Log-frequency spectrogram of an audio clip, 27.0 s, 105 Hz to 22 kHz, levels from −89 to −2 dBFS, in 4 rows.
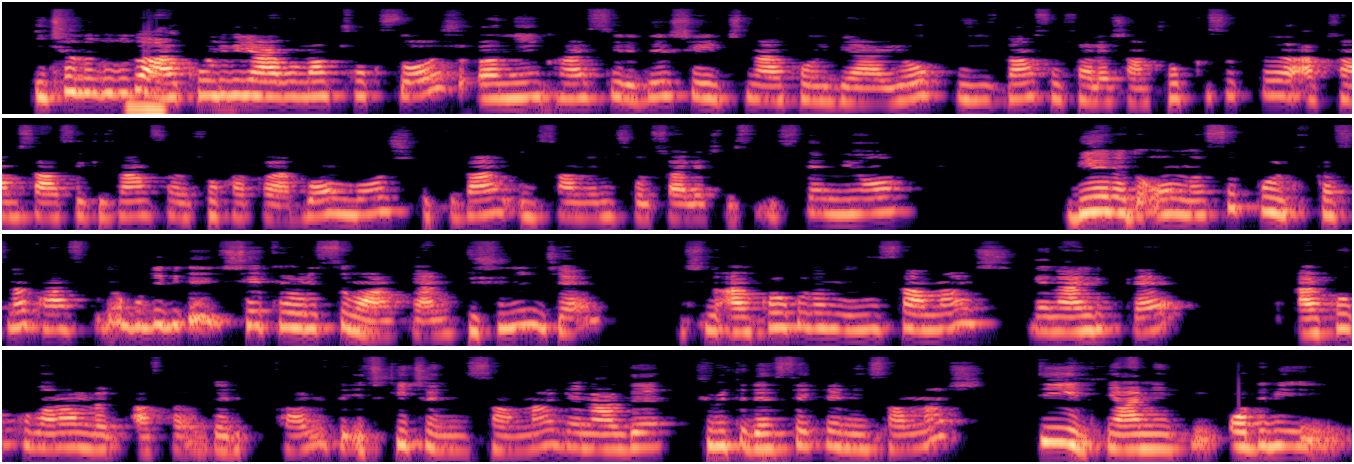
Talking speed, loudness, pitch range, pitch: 150 wpm, -20 LUFS, 205-255 Hz, 230 Hz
